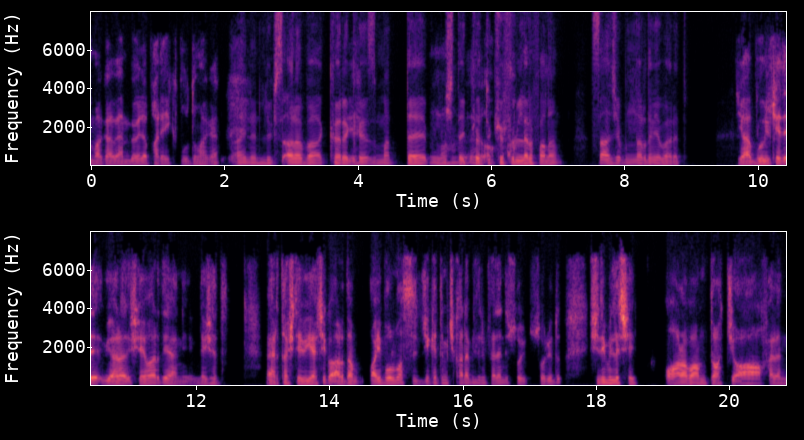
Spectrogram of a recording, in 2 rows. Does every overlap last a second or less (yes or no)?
yes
